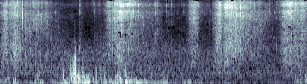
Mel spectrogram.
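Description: Outdoor wind rumbling on the microphone, with irregular light rustling.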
